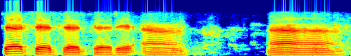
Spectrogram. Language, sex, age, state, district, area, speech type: Tamil, male, 60+, Tamil Nadu, Salem, urban, conversation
